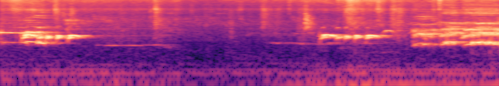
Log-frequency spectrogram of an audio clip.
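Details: Zebra dove song: soft, trilled cooing phrases, each about a second long, repeated after pauses, over a steady low background hum.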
